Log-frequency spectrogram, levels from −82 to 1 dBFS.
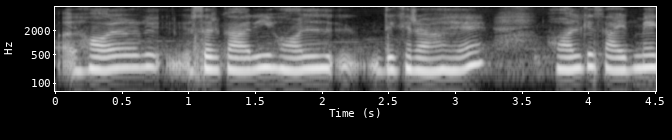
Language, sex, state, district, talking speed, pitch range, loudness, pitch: Hindi, female, Uttar Pradesh, Jalaun, 175 wpm, 220-250 Hz, -16 LUFS, 230 Hz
